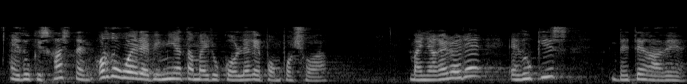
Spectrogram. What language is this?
Basque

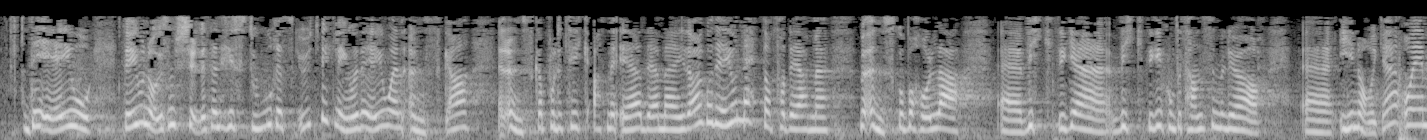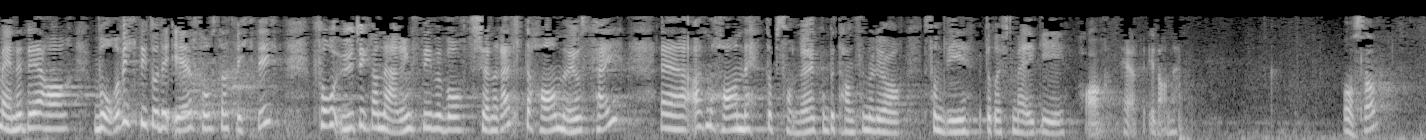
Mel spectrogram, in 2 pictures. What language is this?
Norwegian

